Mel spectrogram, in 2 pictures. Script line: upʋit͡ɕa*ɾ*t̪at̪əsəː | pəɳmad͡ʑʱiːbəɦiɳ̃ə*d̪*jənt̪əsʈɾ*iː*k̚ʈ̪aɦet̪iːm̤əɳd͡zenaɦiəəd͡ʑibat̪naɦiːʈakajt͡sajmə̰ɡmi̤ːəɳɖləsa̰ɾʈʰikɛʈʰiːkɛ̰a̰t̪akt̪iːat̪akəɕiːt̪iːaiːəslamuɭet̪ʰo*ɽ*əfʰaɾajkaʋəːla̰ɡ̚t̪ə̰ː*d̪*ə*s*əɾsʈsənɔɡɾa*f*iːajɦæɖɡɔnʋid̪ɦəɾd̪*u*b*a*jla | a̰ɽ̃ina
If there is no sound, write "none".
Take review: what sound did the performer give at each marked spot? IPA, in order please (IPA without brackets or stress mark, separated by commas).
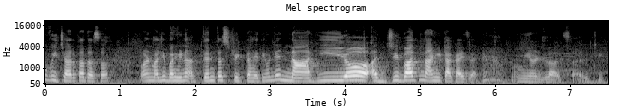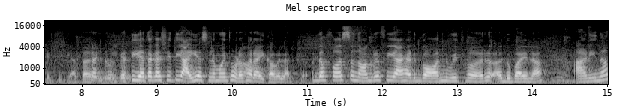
ɾ, t̪, i, ɽ, d̪, f, f, u, a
